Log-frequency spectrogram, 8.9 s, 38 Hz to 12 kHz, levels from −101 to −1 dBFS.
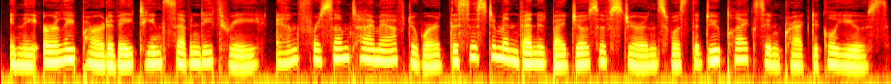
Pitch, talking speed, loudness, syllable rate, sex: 165 Hz, 170 wpm, -17 LUFS, 4.6 syllables/s, female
